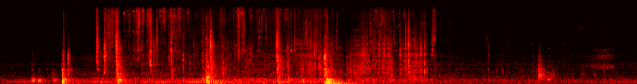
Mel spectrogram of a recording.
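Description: Freight cars rolling across an overhead steel railroad bridge: a low rumble with a run of sharp metallic clanks and rattles, thickest in the first two-thirds and thinning out after about six seconds, with one last clank near the end.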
